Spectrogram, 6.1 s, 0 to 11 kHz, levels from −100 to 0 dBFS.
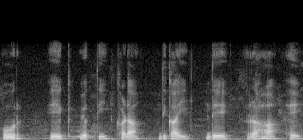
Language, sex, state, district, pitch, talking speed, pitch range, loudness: Hindi, male, Rajasthan, Jaipur, 110 Hz, 80 wpm, 100-120 Hz, -21 LUFS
